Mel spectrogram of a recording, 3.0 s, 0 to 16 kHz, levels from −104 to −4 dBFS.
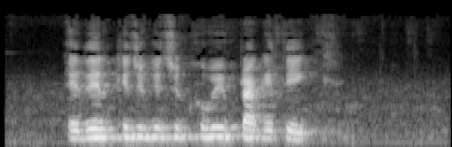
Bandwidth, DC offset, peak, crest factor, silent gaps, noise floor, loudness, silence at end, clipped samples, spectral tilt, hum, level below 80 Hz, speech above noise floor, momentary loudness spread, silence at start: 9.8 kHz; under 0.1%; 0 dBFS; 20 dB; none; -53 dBFS; -20 LUFS; 0.9 s; under 0.1%; -7 dB/octave; none; -50 dBFS; 34 dB; 8 LU; 0.45 s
